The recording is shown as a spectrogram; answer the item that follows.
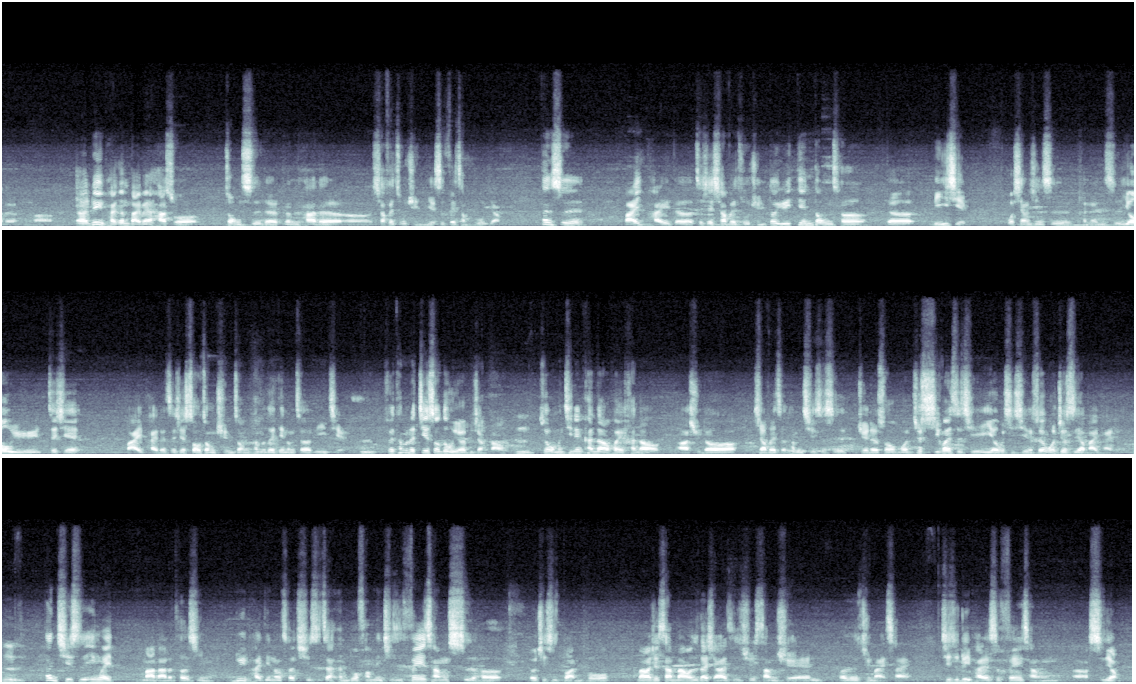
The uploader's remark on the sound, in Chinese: Kisplay米蘭二輪車展現場直擊！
